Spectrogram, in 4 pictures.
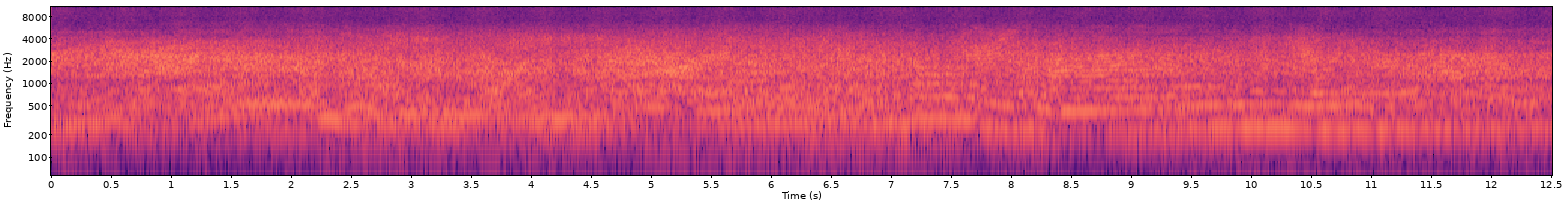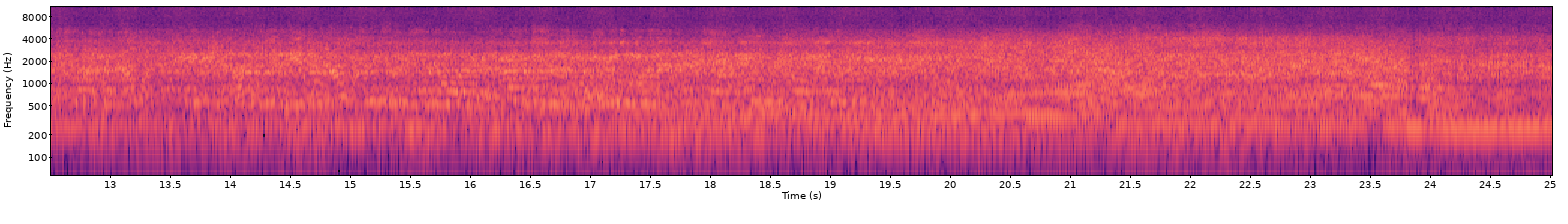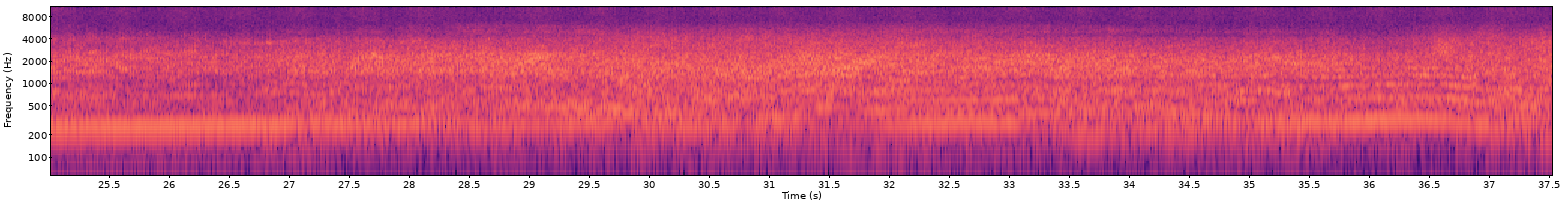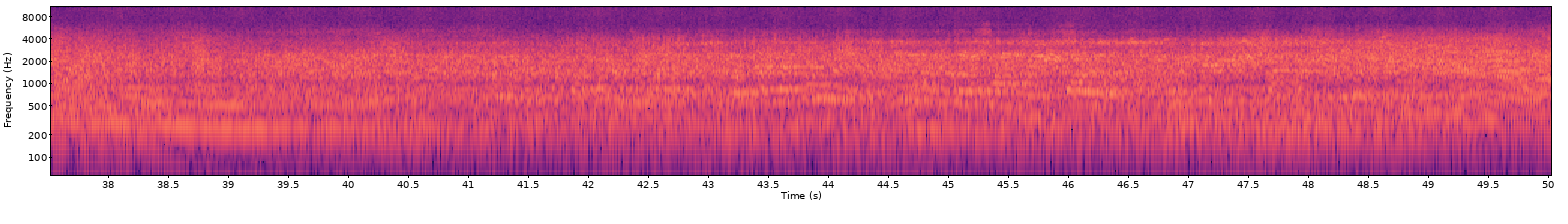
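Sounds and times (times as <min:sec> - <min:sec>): race car engines passing: 0:00.0 - 0:50.0.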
